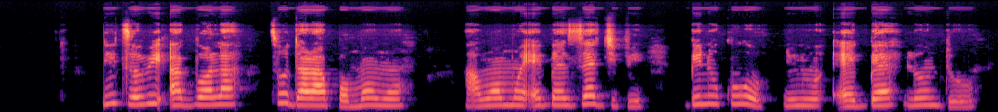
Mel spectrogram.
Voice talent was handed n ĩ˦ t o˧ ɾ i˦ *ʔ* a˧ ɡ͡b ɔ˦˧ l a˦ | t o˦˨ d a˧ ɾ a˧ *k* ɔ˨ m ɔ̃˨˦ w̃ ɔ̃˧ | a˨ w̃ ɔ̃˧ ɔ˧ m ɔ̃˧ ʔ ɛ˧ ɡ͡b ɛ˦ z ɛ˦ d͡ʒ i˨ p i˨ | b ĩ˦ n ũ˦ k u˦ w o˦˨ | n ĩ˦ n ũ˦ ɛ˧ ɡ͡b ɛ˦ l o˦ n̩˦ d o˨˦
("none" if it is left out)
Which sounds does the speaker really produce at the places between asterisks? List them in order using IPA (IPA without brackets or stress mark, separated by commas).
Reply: ʔ, k͡p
